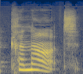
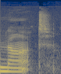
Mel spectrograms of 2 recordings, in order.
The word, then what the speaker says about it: knot: do you know that in Dutch they pronounce the k so Dutch people that try and speak English they call it a canot instead of a knot look at here we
